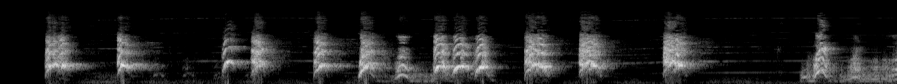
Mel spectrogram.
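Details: Yakutian Laika recorded in September 2020, giving a steady series of about a dozen loud, sharp barks, single and in quick doubles and triples, with a rougher, broken yelp at the end.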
